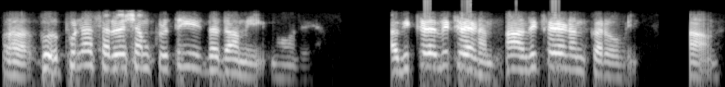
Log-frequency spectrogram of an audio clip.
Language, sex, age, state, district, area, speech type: Sanskrit, male, 45-60, Karnataka, Bangalore Urban, urban, conversation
